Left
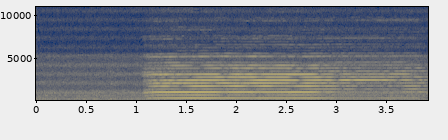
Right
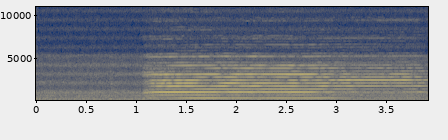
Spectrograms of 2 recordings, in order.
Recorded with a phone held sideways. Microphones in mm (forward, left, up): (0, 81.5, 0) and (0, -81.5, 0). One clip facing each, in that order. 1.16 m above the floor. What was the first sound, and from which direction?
A violin, centre (ahead or behind).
